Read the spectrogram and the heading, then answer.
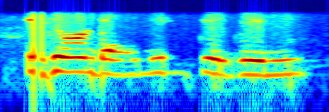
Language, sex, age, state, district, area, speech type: Bengali, female, 45-60, West Bengal, Purba Bardhaman, urban, conversation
